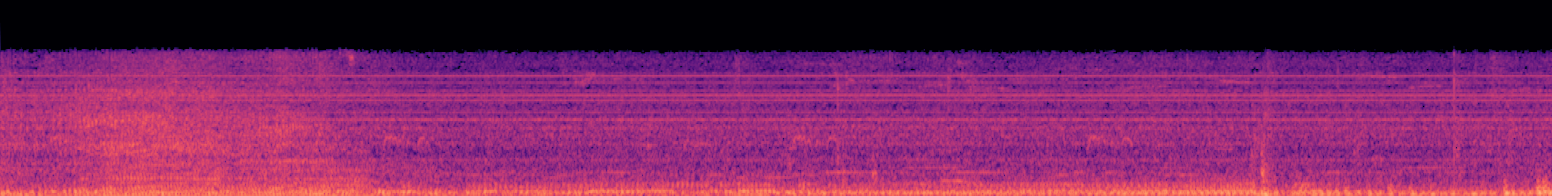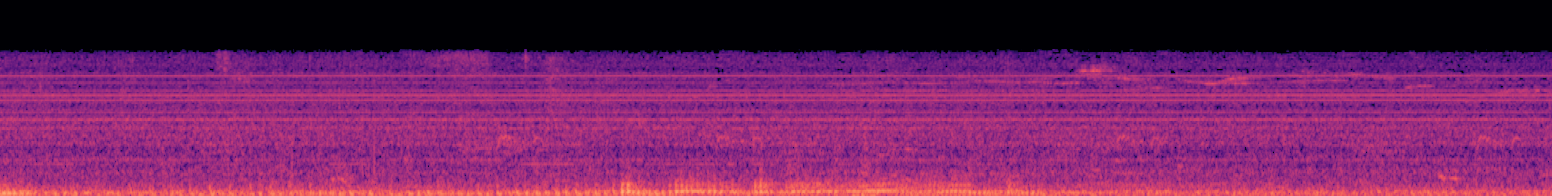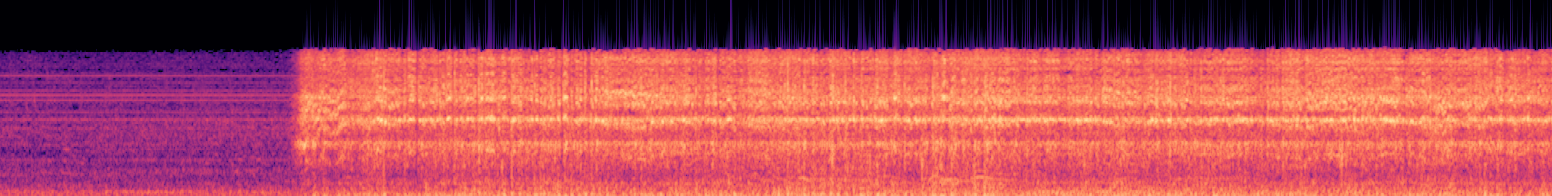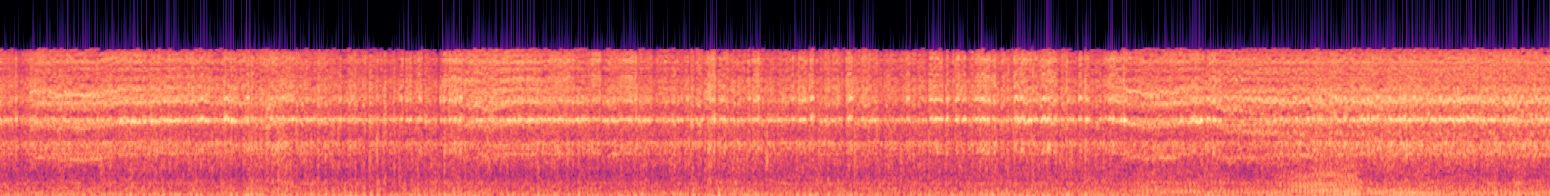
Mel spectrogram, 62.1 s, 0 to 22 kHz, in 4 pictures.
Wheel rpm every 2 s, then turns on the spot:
0, 0, 0, 0, 0, 0, 0, 0, 0, 0, 0, 0, 0, 0, 0, 0, 0, 150, 230, 230, 230, 230, 220, 220, 230, 230, 230, 230, 230, 220, 190.
none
